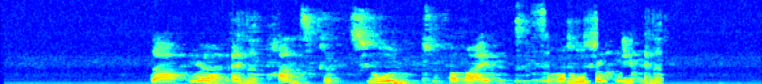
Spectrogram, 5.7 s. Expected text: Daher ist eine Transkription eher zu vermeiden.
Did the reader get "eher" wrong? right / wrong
wrong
